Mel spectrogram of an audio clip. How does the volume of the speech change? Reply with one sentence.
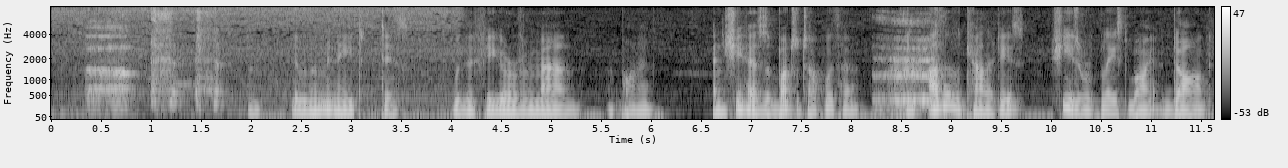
The loudness of the speech stays about the same.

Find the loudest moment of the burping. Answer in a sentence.
The volume of the burping peaks at 9 seconds.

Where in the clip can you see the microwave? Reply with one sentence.
The microwave can't be heard in this clip.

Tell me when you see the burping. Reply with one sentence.
The burping can be heard from 0.3 to 0.8 s and from 8.2 to 9.0 s.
